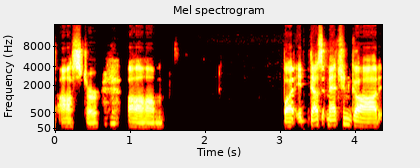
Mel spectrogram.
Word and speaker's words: Ishtar: That's how you pronounce Ishtar, is Aster.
